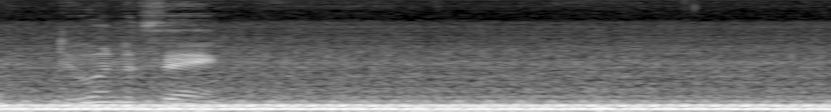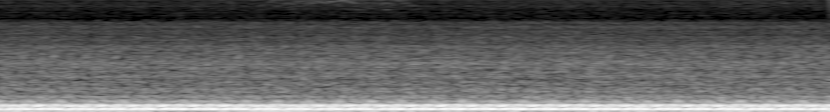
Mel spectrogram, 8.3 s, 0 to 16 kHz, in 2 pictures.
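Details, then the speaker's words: Ford Coyote V8, warm after a drive following the cam phaser fix for a timing chain chirp and rattle: a steady idle with a fast, light, regular injector tick over a smooth low rumble and no chain noise. Normal warm idle. "we got it out for a drive put some actual temperature into it and she is quiet just the normal noises injector's ticking away"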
